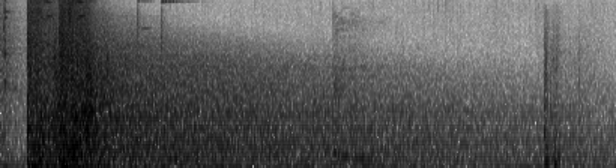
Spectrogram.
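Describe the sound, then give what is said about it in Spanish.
Pistol gunshots open loud and sharp, with a long ringing decay. A fainter short crack follows near the end. “Con un gesto rápido y certero, el detective apuntó y disparó hacia la fuente del ruido.”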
